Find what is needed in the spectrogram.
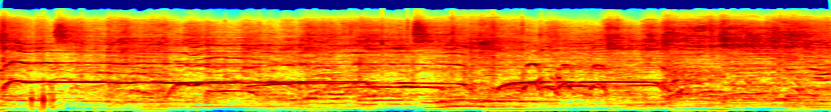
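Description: Loud dance music with a party crowd cheering and shouting over it. A high note is held for about four seconds from the start, then again for about two seconds later on.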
